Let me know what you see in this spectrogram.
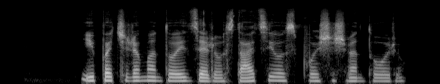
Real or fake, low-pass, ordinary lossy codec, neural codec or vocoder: real; 14.4 kHz; Opus, 64 kbps; none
